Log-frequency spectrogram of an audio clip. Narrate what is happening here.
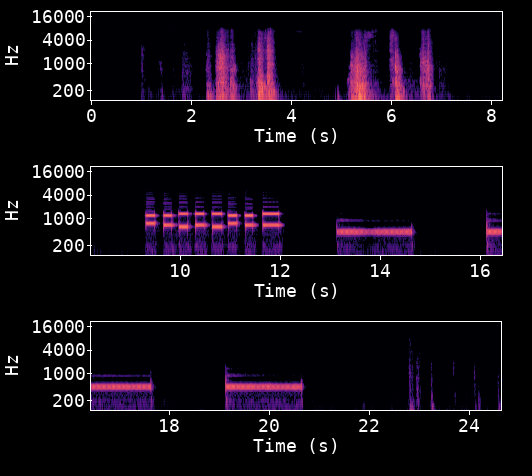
I opened the window and then closed it, then I took my phone and dialed a number with the numpad and called it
